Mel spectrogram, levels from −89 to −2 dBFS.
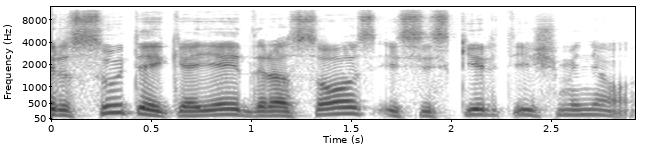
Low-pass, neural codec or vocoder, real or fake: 10.8 kHz; none; real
